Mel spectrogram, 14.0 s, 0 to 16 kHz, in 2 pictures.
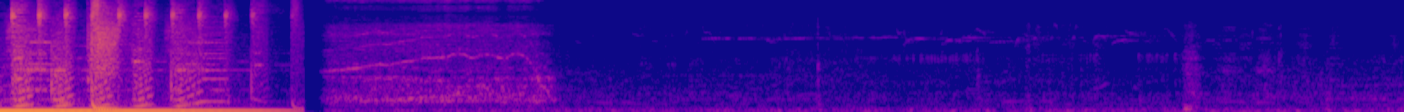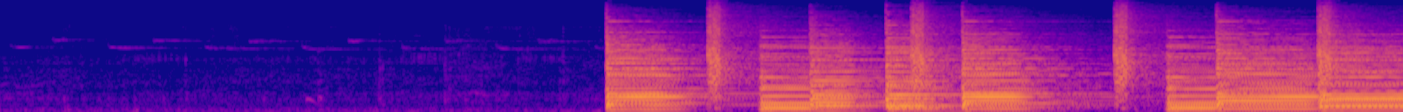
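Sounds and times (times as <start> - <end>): faint high bird chirps: 1.8 - 10.1.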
